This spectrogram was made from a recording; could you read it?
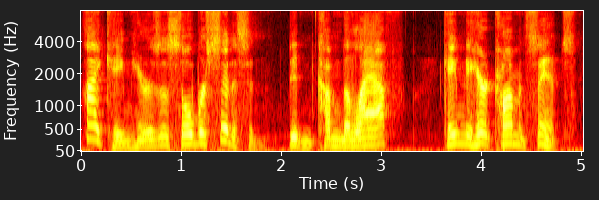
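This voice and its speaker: A man's voice: fairly high pitch, lively intonation, moderate pace, pushed and bright, pitched above the performer's own voice. A man voicing a grumpy, sarcastic old male owl with a grumbling manner. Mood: scornful. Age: older.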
